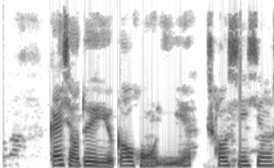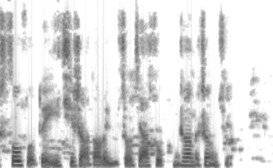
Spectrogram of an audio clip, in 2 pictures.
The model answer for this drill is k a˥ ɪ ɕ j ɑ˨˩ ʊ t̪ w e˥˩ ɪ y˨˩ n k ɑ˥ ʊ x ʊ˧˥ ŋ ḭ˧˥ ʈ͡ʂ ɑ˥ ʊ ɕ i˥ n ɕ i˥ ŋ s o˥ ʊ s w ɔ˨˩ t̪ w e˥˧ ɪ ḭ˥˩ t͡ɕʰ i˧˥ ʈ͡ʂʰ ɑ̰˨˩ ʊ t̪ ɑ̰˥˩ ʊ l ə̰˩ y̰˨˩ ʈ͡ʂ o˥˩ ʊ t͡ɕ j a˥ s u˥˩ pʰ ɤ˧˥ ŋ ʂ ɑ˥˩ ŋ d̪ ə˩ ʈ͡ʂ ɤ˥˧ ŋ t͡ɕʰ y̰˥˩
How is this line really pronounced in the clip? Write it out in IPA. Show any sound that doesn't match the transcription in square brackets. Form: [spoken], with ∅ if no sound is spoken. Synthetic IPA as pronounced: k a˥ ɪ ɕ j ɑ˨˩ ʊ t̪ w e˥˩ ɪ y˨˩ [∅] k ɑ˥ ʊ x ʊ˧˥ ŋ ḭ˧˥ [ʈ͡ʂʰ] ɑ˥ ʊ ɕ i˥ n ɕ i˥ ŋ s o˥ ʊ s w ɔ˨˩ t̪ w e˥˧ ɪ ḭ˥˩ t͡ɕʰ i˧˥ [ʈ͡ʂ] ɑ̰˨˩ ʊ t̪ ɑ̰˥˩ ʊ l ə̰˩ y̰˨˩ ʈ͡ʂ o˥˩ ʊ t͡ɕ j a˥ s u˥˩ pʰ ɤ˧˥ ŋ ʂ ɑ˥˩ ŋ d̪ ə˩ ʈ͡ʂ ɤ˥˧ ŋ t͡ɕʰ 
